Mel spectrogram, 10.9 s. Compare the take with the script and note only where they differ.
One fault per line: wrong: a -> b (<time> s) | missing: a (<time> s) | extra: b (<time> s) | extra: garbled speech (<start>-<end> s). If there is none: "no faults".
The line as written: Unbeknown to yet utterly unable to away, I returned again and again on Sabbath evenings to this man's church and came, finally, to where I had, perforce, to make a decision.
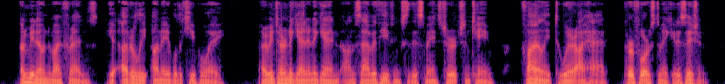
extra: my friends (0.8 s)
extra: keep (2.7 s)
